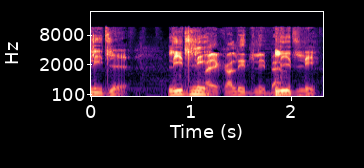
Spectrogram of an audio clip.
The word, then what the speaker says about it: Lidl: Én jó vidékiként a Lidl trendre Lidlinek mondom, ez csak akkor ciki, ha olyanoknak mondom, aki rendesen ejti, hogy Lidl.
